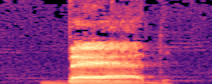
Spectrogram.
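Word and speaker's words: Bad (בד): Bad. – Bad. Bad. – That's how it's spelled too, B-A-D. – Jo, takhle opravdu to je jakoby, bad. Jako to slovo bad v angličtině, co znamená jako zlý, špatný, zlý.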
